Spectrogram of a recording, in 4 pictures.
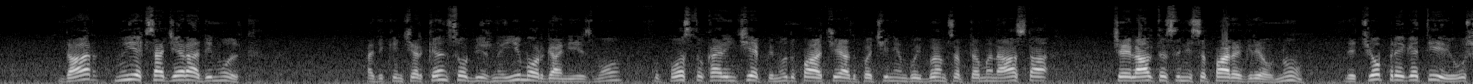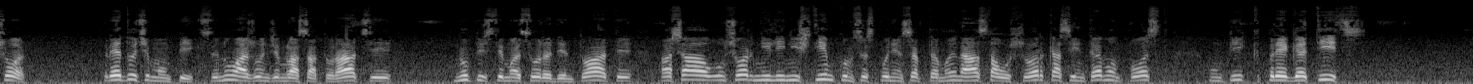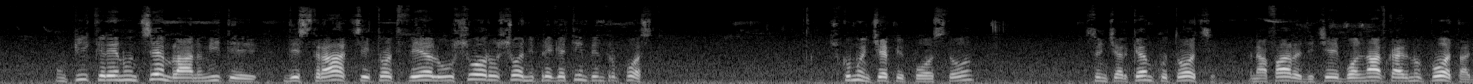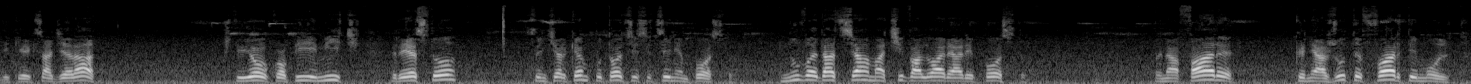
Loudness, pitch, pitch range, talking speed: -20 LUFS, 175 Hz, 150-195 Hz, 125 wpm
